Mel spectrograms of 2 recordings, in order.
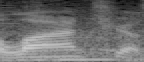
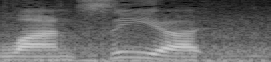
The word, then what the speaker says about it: Lancia: I'm standing in the Lancia stand right now. Now, I know it looks like it says Lancia, but it's actually pronounced Lancia.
